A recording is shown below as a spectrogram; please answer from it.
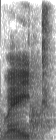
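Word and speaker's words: weight: उसी तरह हाँ यहाँ पे वेट, ठीक है ना, यहाँ पे माइट, ठीक है, तो जीएच यहाँ भी साइलेंट है और इसको क्या पढ़ेंगे माइट, आई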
